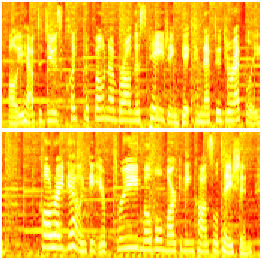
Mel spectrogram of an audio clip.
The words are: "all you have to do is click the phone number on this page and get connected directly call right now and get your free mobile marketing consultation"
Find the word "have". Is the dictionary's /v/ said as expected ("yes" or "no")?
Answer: no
